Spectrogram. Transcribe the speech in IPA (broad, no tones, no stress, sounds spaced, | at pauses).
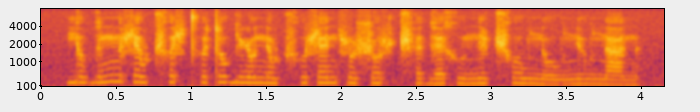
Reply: j ə w ɡ ə n n̪ ɵ ɬ ɛ w ʈ͡ʂʰ ə ɬ t̪ʰ ɵ t o ɡ i ɳ o n ɾ ɵ w ʈ͡ʂʰ u ɬ ɛ n ɬ u ʂ o ɬ ʈ͡ʂʰ ɛ ɡ ɛ x u n̪ i ʈ͡ʂʰ o w n o w n y w n a n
